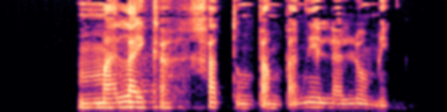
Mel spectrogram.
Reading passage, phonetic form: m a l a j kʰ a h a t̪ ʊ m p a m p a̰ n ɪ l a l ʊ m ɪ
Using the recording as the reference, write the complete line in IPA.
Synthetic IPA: m a l a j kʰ a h a t̪ ʊ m p a m p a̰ n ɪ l a l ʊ m ɪ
